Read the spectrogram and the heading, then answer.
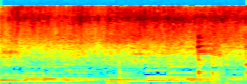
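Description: Meat and onions sizzle in a pan with turmeric and black pepper. The frying hiss stays low and steady, broken now and then by faint stirring.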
